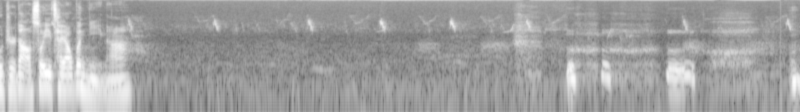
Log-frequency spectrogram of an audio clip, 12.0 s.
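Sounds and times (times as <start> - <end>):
small bird chirping: 1.4 - 12.0
bird twittering: 2.9 - 12.0.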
